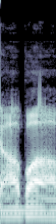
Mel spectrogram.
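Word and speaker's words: אבא: 아도나이엘로의 아바 아바 아바 아버지 그들은 하나님을 아버지라고 부르고 있었습니다. 그런데 그 발음이 아바가 아니라 아빠에 더 가까웠습니다. 아빠 들리세요?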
